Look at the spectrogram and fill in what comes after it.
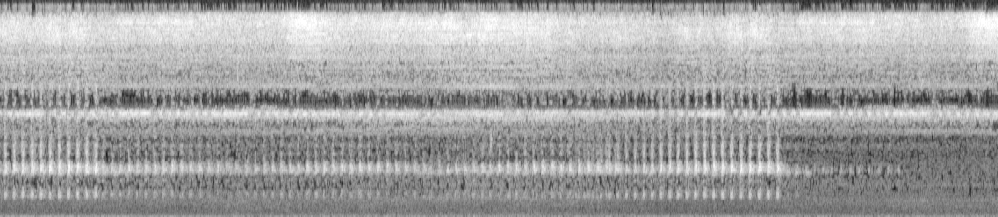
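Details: Night in a rice paddy, where frogs keep up an almost unbroken rattle of quick pulsed croaks for about fifteen seconds before falling quiet against steady hiss and hum.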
